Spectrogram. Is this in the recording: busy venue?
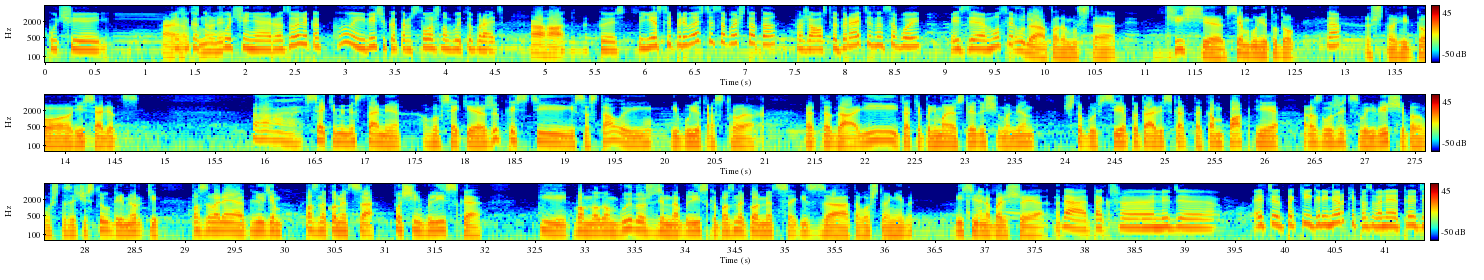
yes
